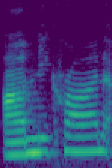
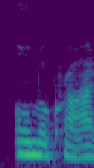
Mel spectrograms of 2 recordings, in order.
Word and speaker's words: omicron: headlines about omicron omicron the way that everyone's pronouncing it is not omnicron i am not an expert at the greek alphabet but it's not omnicron it's omicron or omicron variants can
